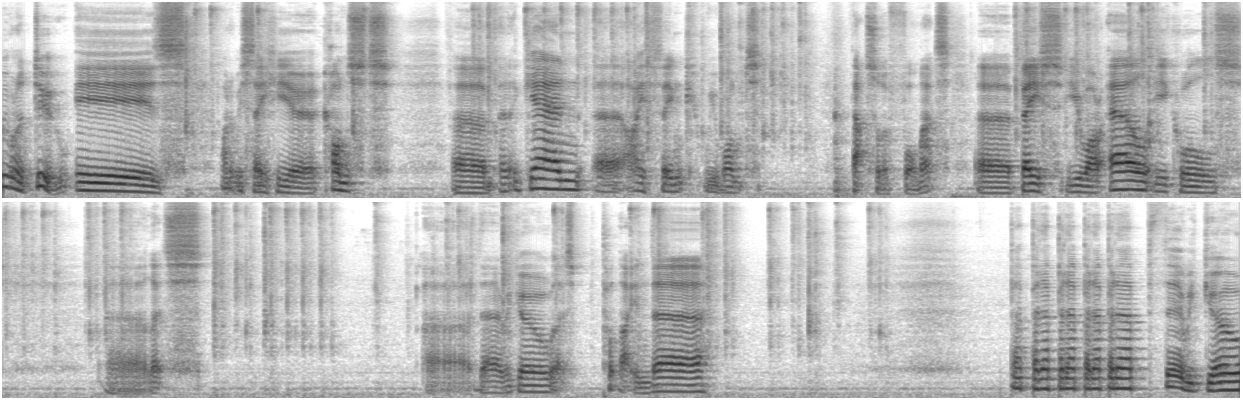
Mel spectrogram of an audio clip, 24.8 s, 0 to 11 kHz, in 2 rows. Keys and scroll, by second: 1.6 typing, 3.4 typing, 4.8-8.3 typing, 9.7-15.9 typing, 17.5-20.8 typing.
